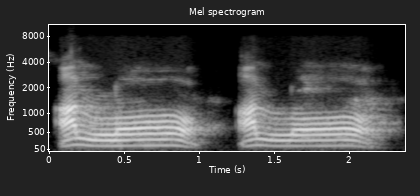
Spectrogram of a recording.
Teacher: মুখটা একটু গোল হয়ে যাচ্ছে। এটা হলো পুর।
